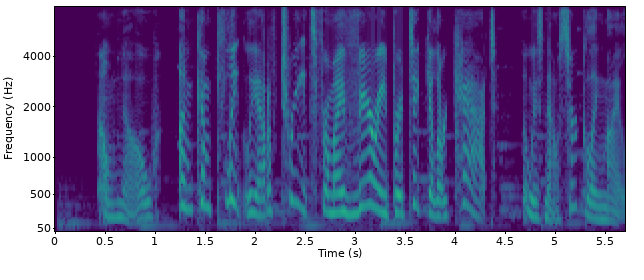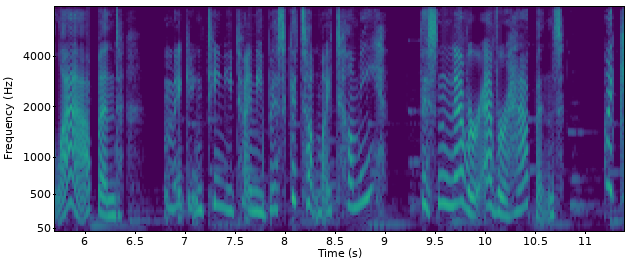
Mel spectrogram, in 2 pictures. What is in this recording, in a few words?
Commercial Compilation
